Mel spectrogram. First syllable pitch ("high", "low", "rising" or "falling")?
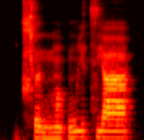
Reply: low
